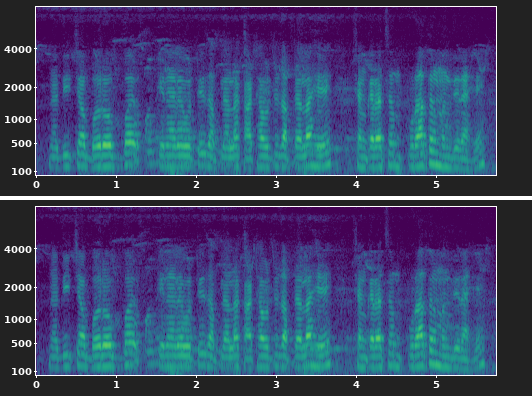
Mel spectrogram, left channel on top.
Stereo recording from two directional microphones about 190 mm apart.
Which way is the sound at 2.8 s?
25° right (ahead or behind).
